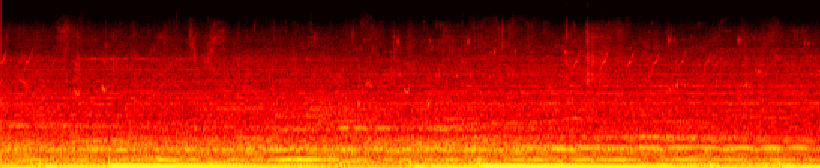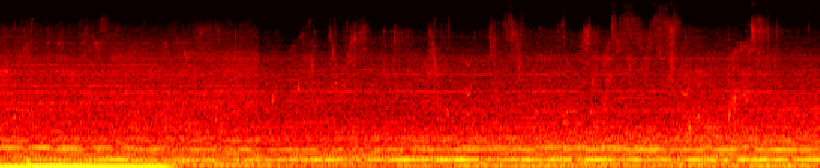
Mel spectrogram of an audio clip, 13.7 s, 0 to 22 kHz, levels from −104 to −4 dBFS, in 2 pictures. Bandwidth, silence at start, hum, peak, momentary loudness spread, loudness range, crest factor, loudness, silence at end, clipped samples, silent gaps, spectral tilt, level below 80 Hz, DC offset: 6.2 kHz; 0 s; none; -16 dBFS; 11 LU; 8 LU; 14 dB; -35 LUFS; 0 s; under 0.1%; none; -8.5 dB/octave; -32 dBFS; under 0.1%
